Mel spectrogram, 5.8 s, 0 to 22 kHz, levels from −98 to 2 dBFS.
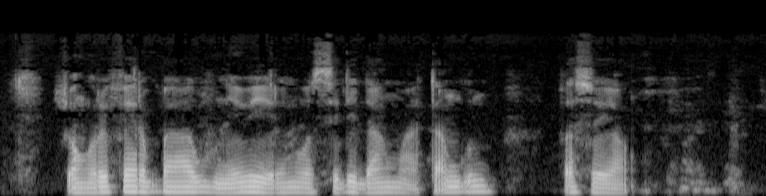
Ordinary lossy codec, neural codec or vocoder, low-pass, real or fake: MP3, 96 kbps; none; 10.8 kHz; real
